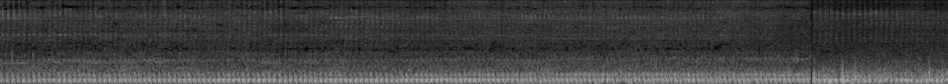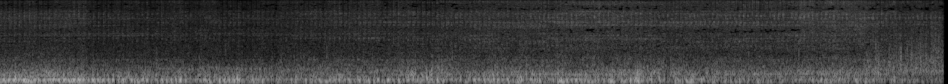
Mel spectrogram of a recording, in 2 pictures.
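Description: Quad bike (ATV) engine running while it is ridden, a steady low engine note that becomes less even about halfway through.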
